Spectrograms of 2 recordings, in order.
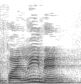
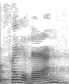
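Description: First: Philemon said fye-LEE-mun; Philemon as fye-LEE-mun, long vowels. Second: Philemon said FIL-uh-mon; Philemon as FIL-uh-mon, ending in a full "mon"; Philemon with short i. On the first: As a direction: stress the LEE in Philemon, first syllable "fye". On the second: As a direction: stress the first syllable of Philemon, "FIL". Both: Shown as a demonstration. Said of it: "depending on how you're pronouncing it".

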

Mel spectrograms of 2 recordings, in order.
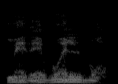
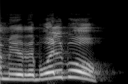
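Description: First: Meek return. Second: Much higher and louder, slow and firm; loud emphatic. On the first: Acted. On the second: Real, not acted. Preacher shows how he would turn back, loud and firm. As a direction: shout the decision, no questions. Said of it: "Yo hubiera corrido".

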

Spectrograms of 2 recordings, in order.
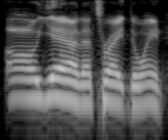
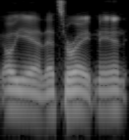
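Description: First: Loud, higher burst of mock remembering; feigned recognition. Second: Deflated recognition. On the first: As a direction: pretend it has suddenly all come back. Feigns remembering the name just supplied. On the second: Retold or imitated. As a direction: concede it feebly, letting the voice drop. Gives up playing it off.

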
